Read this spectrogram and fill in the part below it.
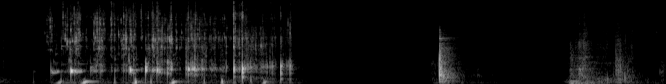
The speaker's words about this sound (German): Warte, ich gieße mir noch was Na gut, warte, warte, warte, ich, warte, Dann trinke ich auch einen Schluck.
